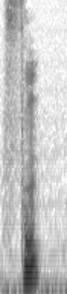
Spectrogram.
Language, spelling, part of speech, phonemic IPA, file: French, fonds, noun / verb, /fɔ̃/, Fr-fonds.ogg
- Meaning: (noun) 1. plural of fond 2. fund, funds 3. resources 4. field; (verb) inflection of fondre: 1. first/second-person singular present indicative 2. second-person singular imperative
